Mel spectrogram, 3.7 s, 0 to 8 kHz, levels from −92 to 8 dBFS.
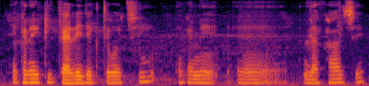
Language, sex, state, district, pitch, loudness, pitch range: Bengali, male, Tripura, West Tripura, 130 Hz, -24 LUFS, 125-140 Hz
